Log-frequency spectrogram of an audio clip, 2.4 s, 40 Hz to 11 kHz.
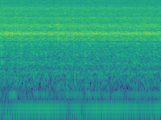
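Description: C-130 Hercules's four turboprop engines running steadily, a deep drone with a steady high whine over it.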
